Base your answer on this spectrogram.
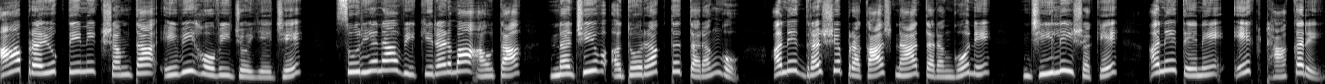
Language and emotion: Gujarati, neutral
